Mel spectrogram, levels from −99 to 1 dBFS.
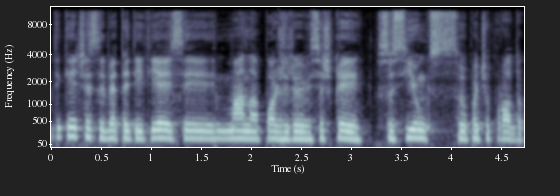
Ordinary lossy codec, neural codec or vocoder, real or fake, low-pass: AAC, 48 kbps; none; real; 10.8 kHz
